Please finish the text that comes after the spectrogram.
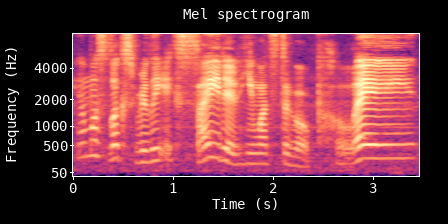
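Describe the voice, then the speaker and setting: A young woman teacher reading a picture book aloud and asking the children gentle questions, sometimes dropping to a whisper. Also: fairly high pitch, expressive, a little slow, slight background noise. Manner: drops to a whisper at quiet parts.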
